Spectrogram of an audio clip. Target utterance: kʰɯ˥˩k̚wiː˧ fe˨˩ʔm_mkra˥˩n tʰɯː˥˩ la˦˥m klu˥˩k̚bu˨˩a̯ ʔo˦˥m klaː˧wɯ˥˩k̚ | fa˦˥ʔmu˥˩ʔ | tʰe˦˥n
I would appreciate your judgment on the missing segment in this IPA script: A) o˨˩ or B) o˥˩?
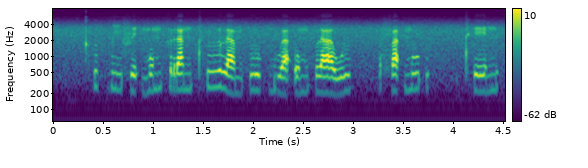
B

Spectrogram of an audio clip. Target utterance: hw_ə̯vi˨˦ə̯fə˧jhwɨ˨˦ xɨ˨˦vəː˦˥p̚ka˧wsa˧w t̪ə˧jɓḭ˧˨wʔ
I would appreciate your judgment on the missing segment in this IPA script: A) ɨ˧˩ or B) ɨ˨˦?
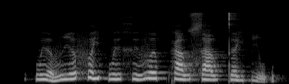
A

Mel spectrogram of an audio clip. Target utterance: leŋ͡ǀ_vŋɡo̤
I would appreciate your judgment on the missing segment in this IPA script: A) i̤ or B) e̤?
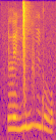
A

